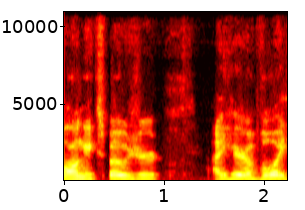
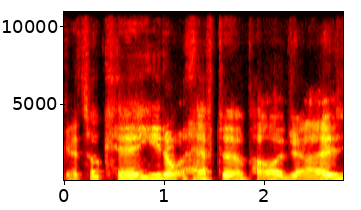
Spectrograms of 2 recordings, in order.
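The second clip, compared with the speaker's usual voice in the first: gentle reassuring; 8 semitones higher, slower than usual. Retold or imitated. Soothing the ghost.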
